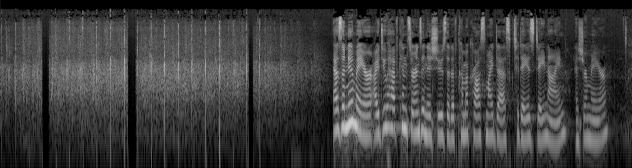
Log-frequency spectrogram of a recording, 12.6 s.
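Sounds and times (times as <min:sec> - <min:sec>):
audience applause: 0:00.0 - 0:06.6
speech: 0:06.6 - 0:12.2.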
